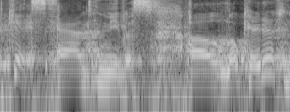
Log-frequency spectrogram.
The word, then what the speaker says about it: Nevis: the people of the island took the first syllable and now parlor island Nevis however when James Hamilton about whom we're going to learn later named the estate he named it nevus after the birthplace of his father why the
